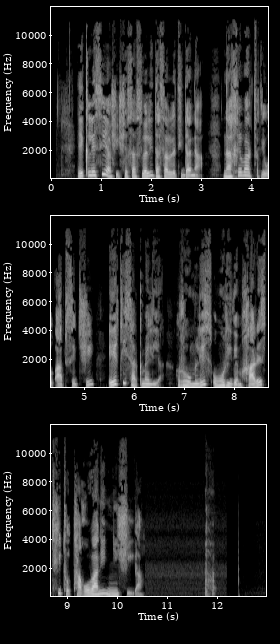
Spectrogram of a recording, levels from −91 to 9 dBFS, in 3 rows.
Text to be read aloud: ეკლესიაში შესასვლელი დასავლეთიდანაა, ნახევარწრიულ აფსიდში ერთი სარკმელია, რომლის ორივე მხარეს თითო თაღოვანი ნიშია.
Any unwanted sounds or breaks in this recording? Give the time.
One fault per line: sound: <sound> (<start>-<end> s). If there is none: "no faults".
sound: cough (11.7-12.0 s)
